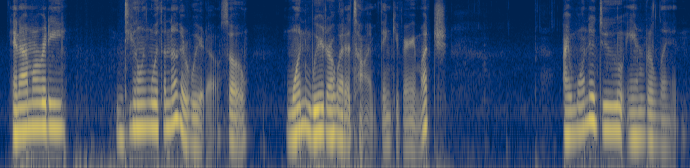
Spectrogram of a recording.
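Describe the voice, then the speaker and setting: Her tone dark and mellow, a woman speaks at a moderate pace with lively intonation. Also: fairly low pitch for a woman. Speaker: reaction youtuber. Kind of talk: reaction commentary. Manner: loud.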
